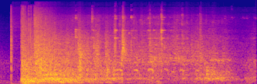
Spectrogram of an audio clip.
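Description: A sharp blast from a small depth charge goes off after a brief tick, then a loud rumbling boom that rolls and slowly fades over several seconds.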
